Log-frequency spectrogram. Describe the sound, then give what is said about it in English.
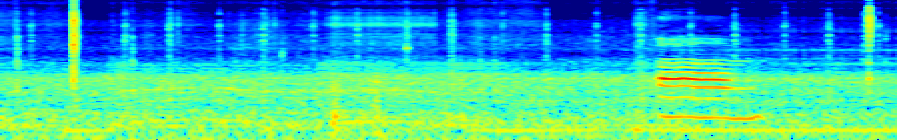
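Steady, low rumble of a car being driven, a continuous engine and road drone with a few faint ticks and a brief tonal note near the end, no talk. “Sorry, I'm driving right now”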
